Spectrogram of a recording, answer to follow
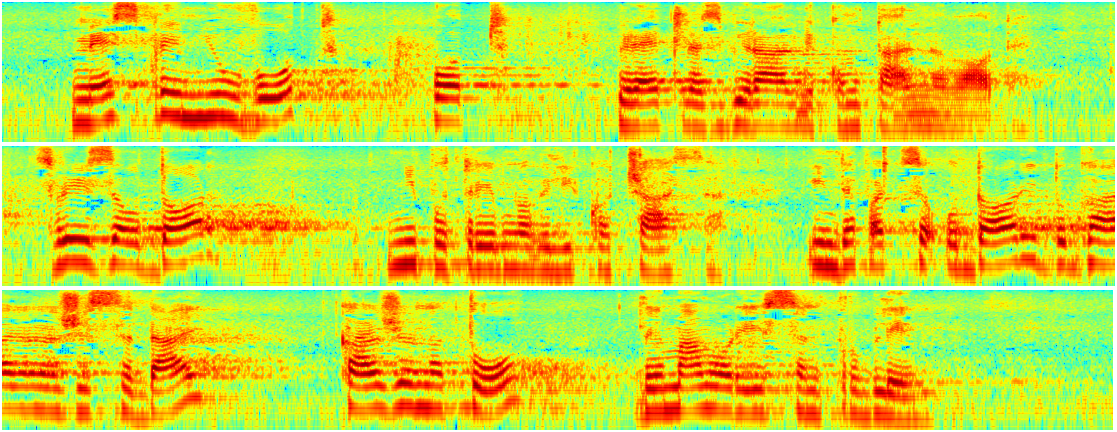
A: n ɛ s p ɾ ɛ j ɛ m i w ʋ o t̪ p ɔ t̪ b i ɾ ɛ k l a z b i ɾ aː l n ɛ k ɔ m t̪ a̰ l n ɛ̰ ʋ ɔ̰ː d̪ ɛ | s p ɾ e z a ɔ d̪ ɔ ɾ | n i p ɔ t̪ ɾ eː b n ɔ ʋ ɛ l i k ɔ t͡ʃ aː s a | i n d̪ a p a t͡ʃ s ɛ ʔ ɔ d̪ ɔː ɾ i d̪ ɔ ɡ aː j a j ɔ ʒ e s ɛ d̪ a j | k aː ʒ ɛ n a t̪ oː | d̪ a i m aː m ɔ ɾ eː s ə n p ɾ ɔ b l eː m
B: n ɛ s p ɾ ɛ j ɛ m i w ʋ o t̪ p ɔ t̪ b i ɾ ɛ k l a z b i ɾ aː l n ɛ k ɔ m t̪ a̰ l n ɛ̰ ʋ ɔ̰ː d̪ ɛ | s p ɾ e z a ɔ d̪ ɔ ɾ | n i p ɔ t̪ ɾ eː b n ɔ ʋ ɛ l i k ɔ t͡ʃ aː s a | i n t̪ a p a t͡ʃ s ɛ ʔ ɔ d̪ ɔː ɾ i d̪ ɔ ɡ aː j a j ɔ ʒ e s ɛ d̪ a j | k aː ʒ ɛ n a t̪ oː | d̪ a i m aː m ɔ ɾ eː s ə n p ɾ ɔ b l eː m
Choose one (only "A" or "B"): A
